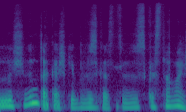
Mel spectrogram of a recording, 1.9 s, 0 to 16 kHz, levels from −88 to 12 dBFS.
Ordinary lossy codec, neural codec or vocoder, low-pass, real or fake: AAC, 96 kbps; autoencoder, 48 kHz, 32 numbers a frame, DAC-VAE, trained on Japanese speech; 14.4 kHz; fake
